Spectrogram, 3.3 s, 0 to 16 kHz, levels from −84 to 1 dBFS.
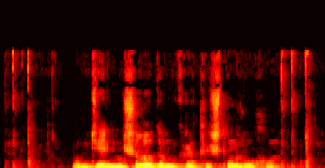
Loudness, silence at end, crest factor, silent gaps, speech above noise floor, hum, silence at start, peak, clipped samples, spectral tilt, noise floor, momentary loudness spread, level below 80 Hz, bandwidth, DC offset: -21 LUFS; 0.15 s; 16 dB; none; 27 dB; none; 0.25 s; -6 dBFS; under 0.1%; -6.5 dB/octave; -48 dBFS; 19 LU; -60 dBFS; 11.5 kHz; under 0.1%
